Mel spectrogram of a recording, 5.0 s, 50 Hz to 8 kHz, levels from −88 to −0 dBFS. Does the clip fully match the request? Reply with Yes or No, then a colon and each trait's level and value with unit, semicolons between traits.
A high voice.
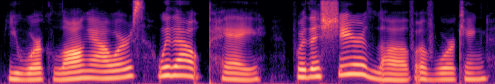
Yes: high, 200 Hz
